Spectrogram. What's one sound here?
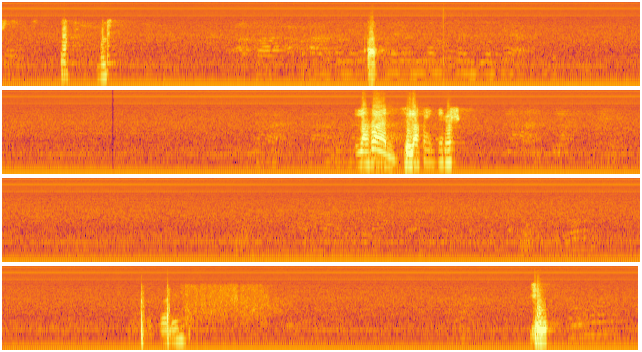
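A young man speaks close into a phone, heard through a crackly call line.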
